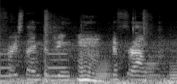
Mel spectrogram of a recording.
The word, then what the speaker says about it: FRNK: Sabi niya, Frank. Sabi ko, wala ba talagang A yun? Sabi niya, opo, wala. Wala talaga.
